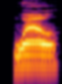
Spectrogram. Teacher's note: notice how the vowel is drawn out to sound like we e e eel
